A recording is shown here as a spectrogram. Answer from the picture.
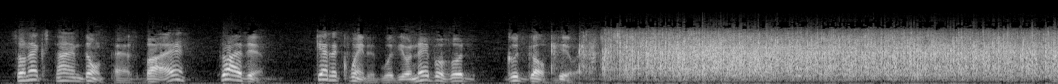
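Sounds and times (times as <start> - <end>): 
speech: 0.2 - 5.9
audience applause: 5.5 - 10.5.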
